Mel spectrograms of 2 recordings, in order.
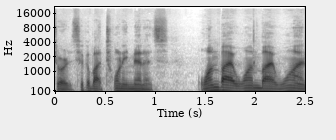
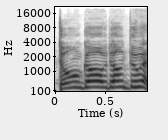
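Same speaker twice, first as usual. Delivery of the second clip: high, loud pleading voice of the translator; alarmed translator; 5 dB louder than usual. Retold or imitated. Translator urgently begging the speaker not to walk up, high and loud. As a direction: pitch it way up and beg him not to go. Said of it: "My, my translator's like".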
